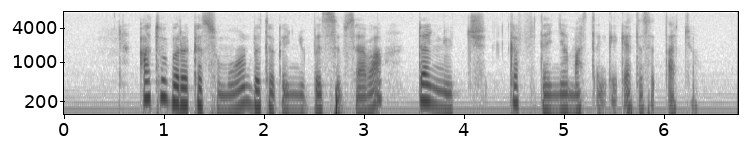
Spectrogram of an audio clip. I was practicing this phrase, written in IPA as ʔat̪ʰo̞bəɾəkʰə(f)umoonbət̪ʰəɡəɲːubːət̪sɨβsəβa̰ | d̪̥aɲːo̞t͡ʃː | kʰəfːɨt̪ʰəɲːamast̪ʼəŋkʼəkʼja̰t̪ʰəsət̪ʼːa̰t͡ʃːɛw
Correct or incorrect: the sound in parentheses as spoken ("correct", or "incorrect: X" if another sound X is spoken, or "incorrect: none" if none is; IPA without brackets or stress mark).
incorrect: s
